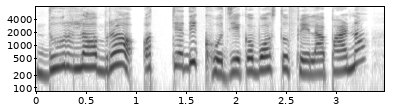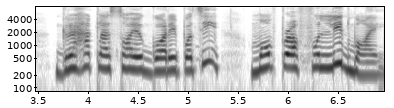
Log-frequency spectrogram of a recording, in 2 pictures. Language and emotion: Nepali, happy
